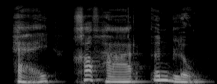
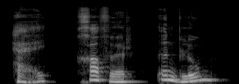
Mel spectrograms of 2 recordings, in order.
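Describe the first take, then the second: First: The pronoun is said in full with a long vowel. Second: The pronoun is reduced to a short schwa form.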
